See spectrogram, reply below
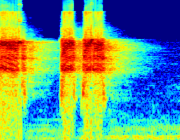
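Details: Black francolin, known locally as kala teetar, giving loud harsh grating notes: a long rasping burst, a pause, then two quick harsh phrases close together, strongly overloaded, with faint low hum between.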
